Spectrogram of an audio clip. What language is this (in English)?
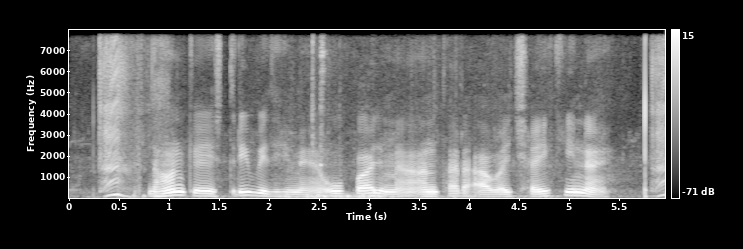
Maithili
